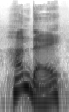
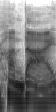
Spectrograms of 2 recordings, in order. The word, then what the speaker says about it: Hyundai: of this but um Hyundai or Hyundai depending on how you want to pronounce that uh has decided to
